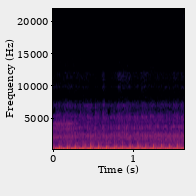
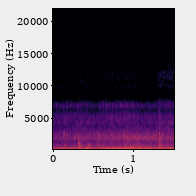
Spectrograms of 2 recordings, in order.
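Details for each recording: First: 1979 Datsun 620 King Cab pickup, long parked, jump-started: steady even low burble with quick regular beat and no knocks or misses; smooth healthy idle that still needs a tune-up. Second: 1979 Datsun 620 King Cab truck, sat in weeds, just started with a borrowed battery: uneven lumpy low rumble, sounds like running on about three cylinders; misfire cause not confirmed.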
